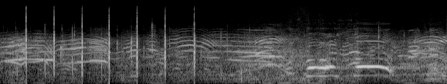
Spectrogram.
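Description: Several voices shouting and calling over one another on a field hockey pitch, with a quick even run of about eight sharp knocks in the first two seconds and one long held shout near the end.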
